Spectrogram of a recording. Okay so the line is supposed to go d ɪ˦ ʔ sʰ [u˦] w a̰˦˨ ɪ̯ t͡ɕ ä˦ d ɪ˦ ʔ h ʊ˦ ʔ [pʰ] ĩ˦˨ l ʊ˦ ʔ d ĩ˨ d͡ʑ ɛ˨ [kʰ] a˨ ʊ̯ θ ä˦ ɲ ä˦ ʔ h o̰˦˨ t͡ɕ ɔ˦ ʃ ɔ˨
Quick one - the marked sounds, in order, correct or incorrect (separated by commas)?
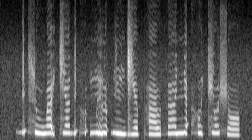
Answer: incorrect, incorrect, incorrect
